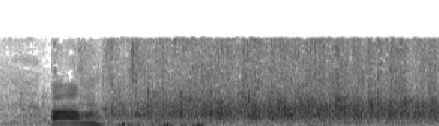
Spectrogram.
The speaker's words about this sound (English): Are you clapping for the Canaanites or for me?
